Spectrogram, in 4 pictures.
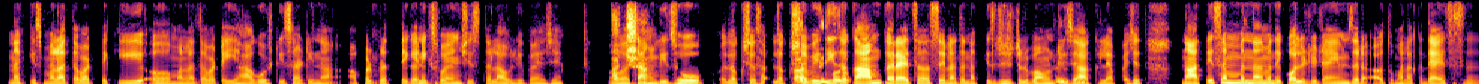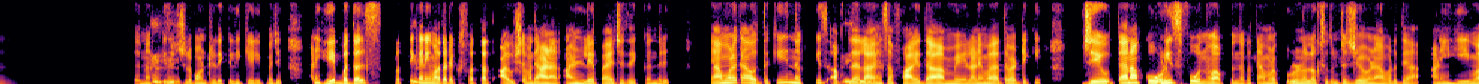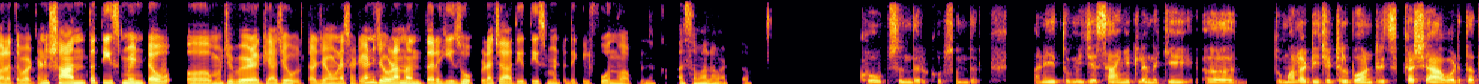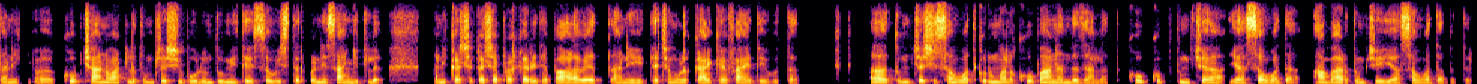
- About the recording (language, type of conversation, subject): Marathi, podcast, तुम्हाला तुमच्या डिजिटल वापराच्या सीमा कशा ठरवायला आवडतात?
- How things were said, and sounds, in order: tapping; other background noise; distorted speech; in English: "रिचुअल"; "झाला" said as "झालात"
